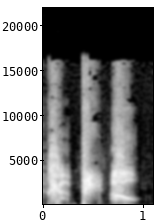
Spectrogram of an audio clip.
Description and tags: ka pow ow
another clipping from professional recordings of famous vocal artist Luke Michaels
funny, sfx, male, clip, vocal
